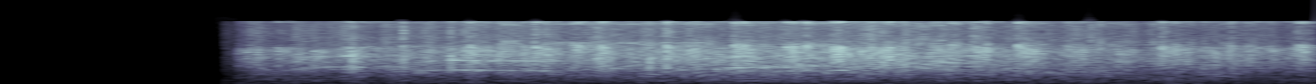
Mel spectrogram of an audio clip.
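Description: Crowd applause: dense, steady clapping that starts abruptly about a second in after dead silence, an applause sound effect laid over the picture.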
